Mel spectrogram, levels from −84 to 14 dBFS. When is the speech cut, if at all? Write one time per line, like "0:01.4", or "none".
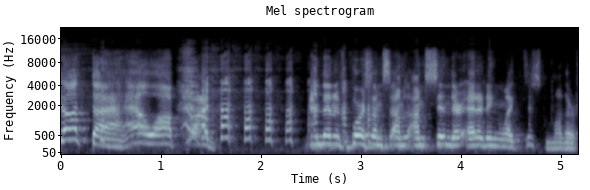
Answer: none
